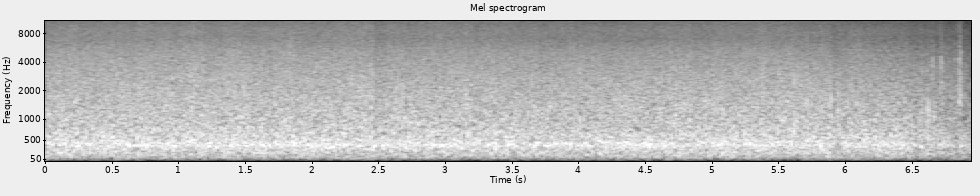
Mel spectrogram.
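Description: A roaring river rushes steadily and loudly, a dense unbroken wash of churning water heard upstream at the peak of its roar, with no voices or other sounds breaking through for the whole stretch.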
